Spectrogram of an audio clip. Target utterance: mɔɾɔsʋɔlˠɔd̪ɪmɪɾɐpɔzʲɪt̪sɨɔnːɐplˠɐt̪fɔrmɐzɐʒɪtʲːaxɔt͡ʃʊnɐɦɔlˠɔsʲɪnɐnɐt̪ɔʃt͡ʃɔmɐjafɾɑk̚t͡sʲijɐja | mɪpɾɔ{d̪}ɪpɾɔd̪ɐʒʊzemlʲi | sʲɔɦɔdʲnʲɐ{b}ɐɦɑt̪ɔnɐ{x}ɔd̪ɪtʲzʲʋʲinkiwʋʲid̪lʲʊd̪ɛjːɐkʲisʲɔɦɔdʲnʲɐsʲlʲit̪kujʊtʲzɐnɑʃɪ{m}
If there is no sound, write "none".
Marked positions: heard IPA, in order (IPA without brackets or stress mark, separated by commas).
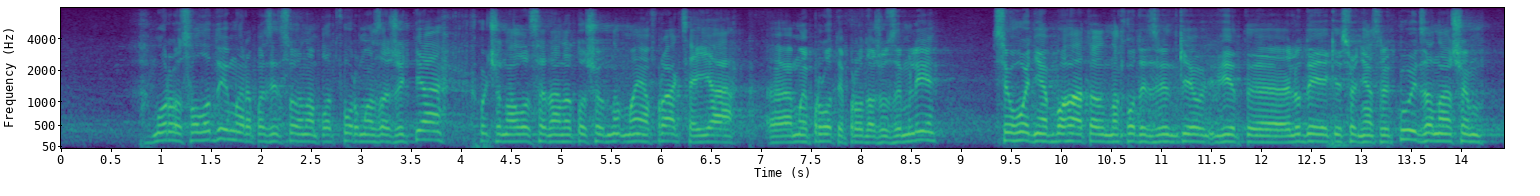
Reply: t̪, b, x, m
